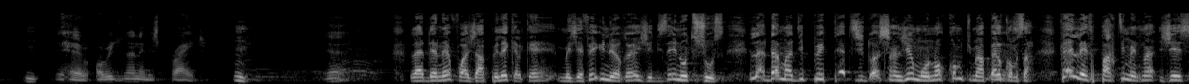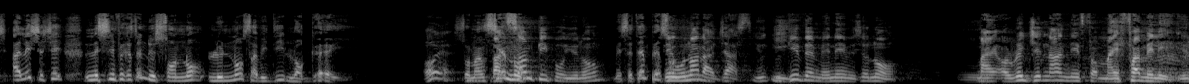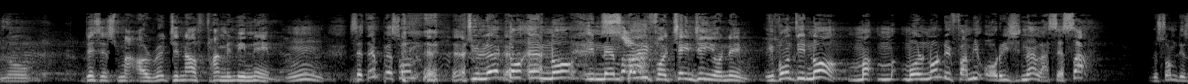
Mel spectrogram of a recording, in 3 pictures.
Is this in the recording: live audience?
yes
